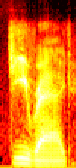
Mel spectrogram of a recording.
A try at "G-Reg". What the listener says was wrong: It's not G-Rag, it's G-Reg.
